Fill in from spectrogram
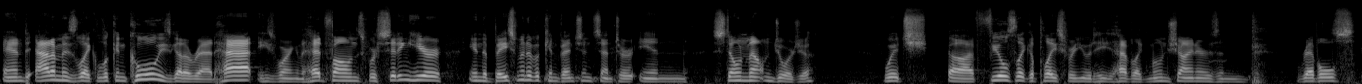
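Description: A man's voice: fairly high pitch, moderate pace, pushed and bright, clear, resonant tone, no room sound. An American man hosting a podcast interview in a casual, wry and rambling conversational style. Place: basement room of a convention center.

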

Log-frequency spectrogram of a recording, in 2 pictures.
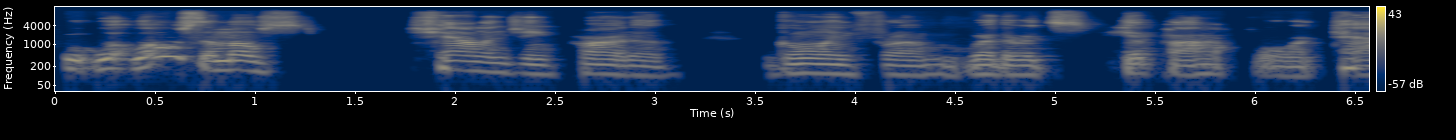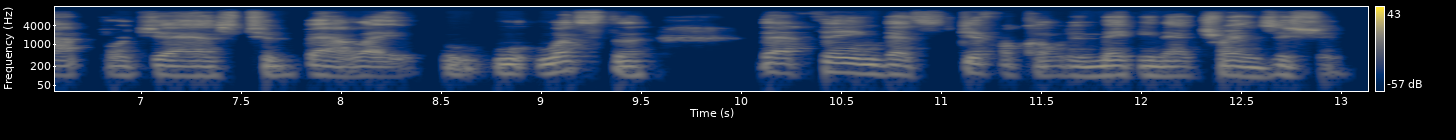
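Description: A man's voice: on the low side, takes it slowly. A man hosting an interview, asking questions with stumbling restarts. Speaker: podcast host, founder.

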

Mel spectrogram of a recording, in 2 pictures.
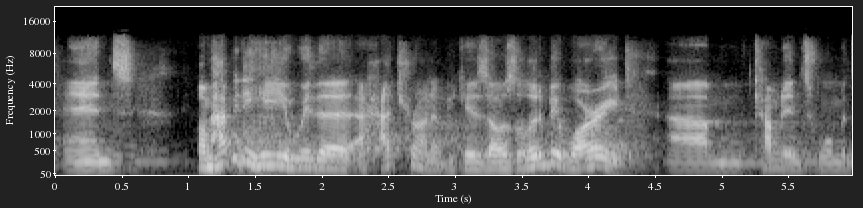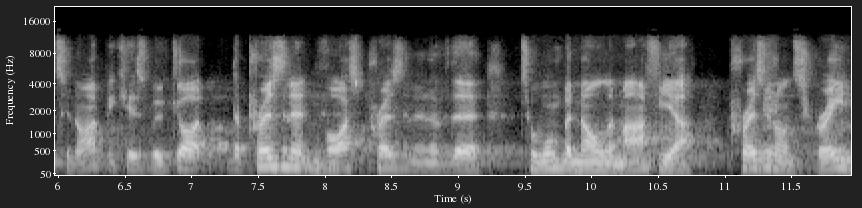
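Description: A man's voice: mid-range voice, a bit bright, in a large hall, low-quality recording. A man with an Australian accent hosting a racing tips show in casual, matey, slangy banter.

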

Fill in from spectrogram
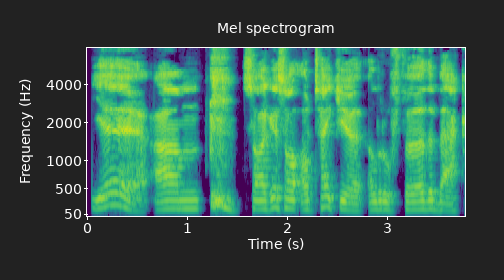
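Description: This thirty-something French podcast guest works as a surf environmentalist and talks in a loose, rambling way, echoing his own words as he collects his thoughts. He has a slightly high, fairly bright voice and speaks at a normal speed.

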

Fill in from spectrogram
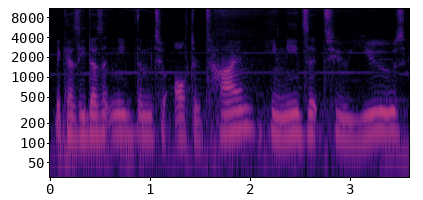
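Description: A man's voice: medium pitch, flat delivery, normal speed, soft background music. A man acting as game master, narrating scenes in a tabletop game with frequent filler words.

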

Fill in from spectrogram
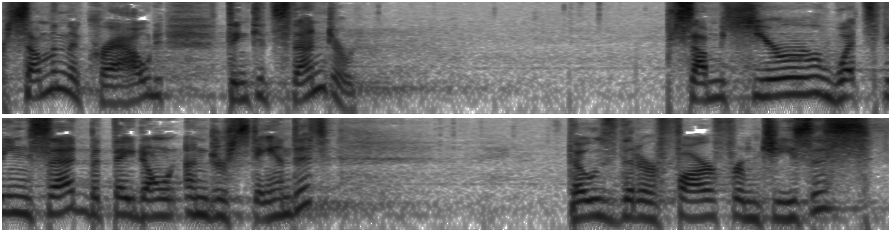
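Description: A woman preaching a sermon, explaining scripture with emphatic, teaching delivery and a husky voice. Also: medium pitch, a little mellow, big-room sound.

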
